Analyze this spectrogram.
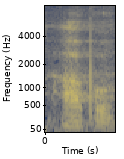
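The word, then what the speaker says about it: אב: 아버지라고 하는 말을 히브어로 아부라 그럽니다. 아부. 이게 우리 아버지하고 발음이 좀 비슷하잖아요.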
